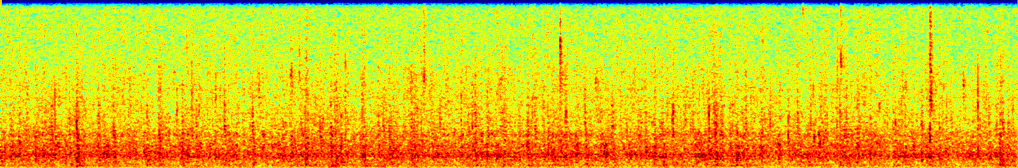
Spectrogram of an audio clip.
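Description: Faint steady rain: a soft, even hiss with light scattered drop taps.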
